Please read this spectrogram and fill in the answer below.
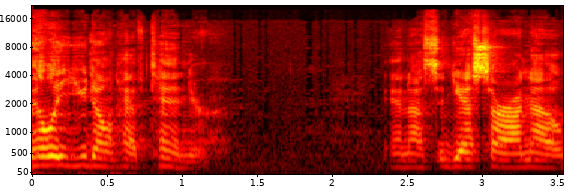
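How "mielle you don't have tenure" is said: put-on deep, menacing, threatening voice, quieter. Recalling being called in by the principal, the speaker imitates Gary Gibson's deep threatening voice. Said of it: "he had this deep, very deep, threatening kind of voice".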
